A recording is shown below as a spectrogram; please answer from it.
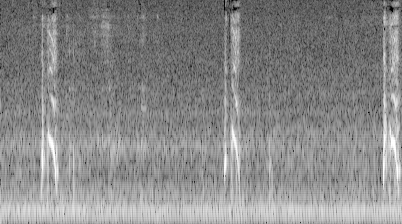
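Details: Baby hiccups: three short, abrupt hiccup sounds about two seconds apart over a steady low background hum.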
